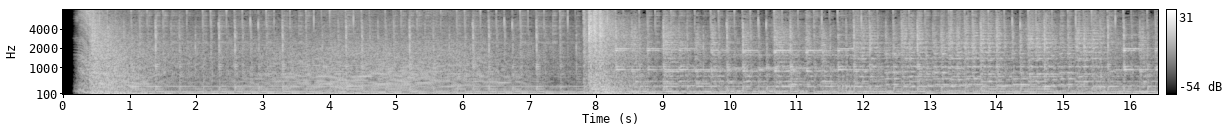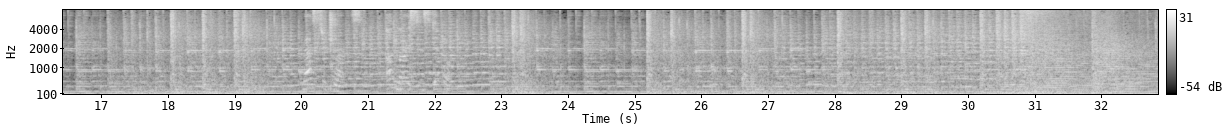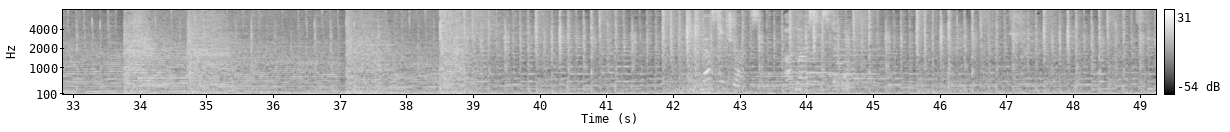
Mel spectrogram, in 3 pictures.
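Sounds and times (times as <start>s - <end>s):
suspenseful action music: 0.2s - 49.2s.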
